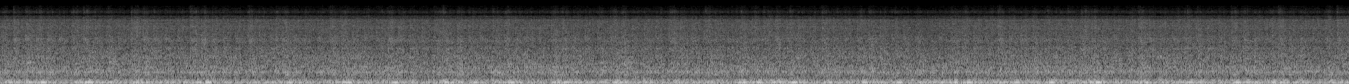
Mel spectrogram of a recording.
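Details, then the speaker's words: 1995 Ford SVT Cobra (SN95) bought as a non-runner, first start after a fuel pump install: a low, lumpy, unsteady idle, hard to start, no knock or rattle; the owner suspects valve train or timing. "I'll try to bump the timing up, it it definitely doesn't sound good."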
